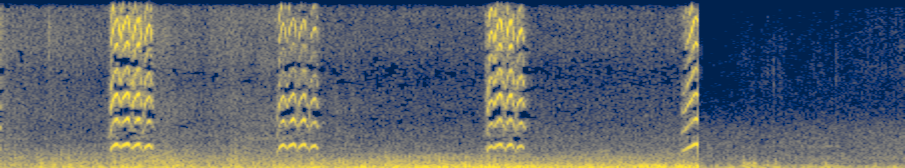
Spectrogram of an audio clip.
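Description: Bar-tailed godwit giving four short, nasal, slightly rising calls spaced one to two seconds apart, over steady low wind rumble.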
